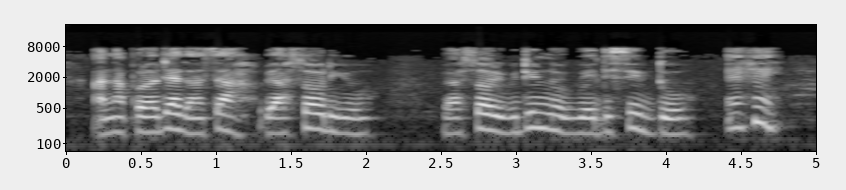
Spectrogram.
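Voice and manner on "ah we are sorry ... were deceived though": ordinary talk, nothing marked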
